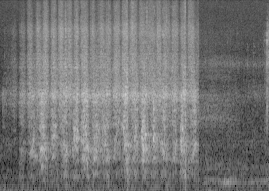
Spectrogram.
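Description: A pallet-wood plank being rubbed by hand with an abrasive, in quick repeated back-and-forth strokes that stop about three seconds in.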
